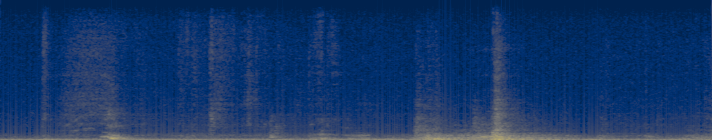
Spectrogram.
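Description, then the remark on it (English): A bottom drawer slides and shuts with a wooden thud, followed by a second rattling push closed, over a steady low background hum. “Closed in the bottom drawer, closed drawer.”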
